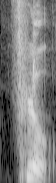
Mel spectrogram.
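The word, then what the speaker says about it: flew: ई डब्ल्यू एफ एल ई डब्ल्यू फ्लो।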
